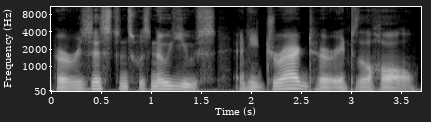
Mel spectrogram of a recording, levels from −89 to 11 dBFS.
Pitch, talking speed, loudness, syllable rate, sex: 100 Hz, 195 wpm, -20 LUFS, 5.1 syllables/s, male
